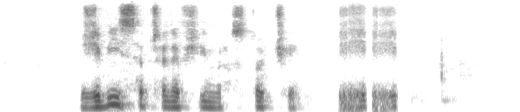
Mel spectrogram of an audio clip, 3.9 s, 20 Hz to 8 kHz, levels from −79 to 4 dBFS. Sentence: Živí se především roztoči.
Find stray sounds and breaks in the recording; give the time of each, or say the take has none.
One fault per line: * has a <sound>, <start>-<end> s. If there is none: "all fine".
* has a laugh, 2.6-3.0 s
